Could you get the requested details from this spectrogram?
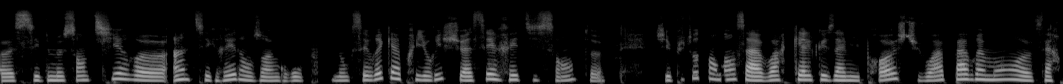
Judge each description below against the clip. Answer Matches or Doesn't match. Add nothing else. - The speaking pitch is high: Matches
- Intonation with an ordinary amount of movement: Matches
